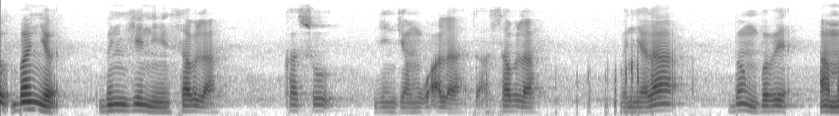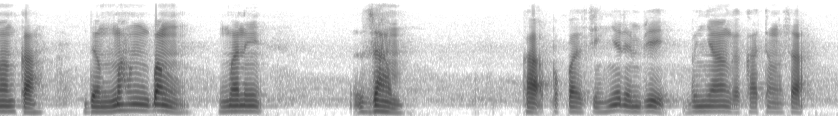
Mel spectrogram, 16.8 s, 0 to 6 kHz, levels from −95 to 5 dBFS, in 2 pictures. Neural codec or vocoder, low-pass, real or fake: none; 5.4 kHz; real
